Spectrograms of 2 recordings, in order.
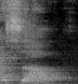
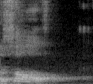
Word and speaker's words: salve: The eye salve, you know, salve. You pronounce it salve or salve? Salve. I need to say it more, not just read it. Salve. That makes so much more sense.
